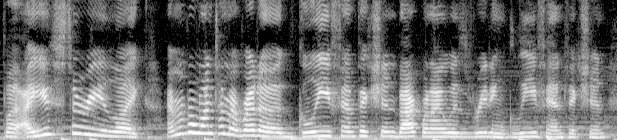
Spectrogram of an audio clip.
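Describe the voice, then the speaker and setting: A woman's voice: a little high, animated, moderate pace. Young woman chatting casually over music. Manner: rambling, thinking aloud, answering chat. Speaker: streamer, host of a visual novel book club. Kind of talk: casual livestream chat with viewers. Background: background music.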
